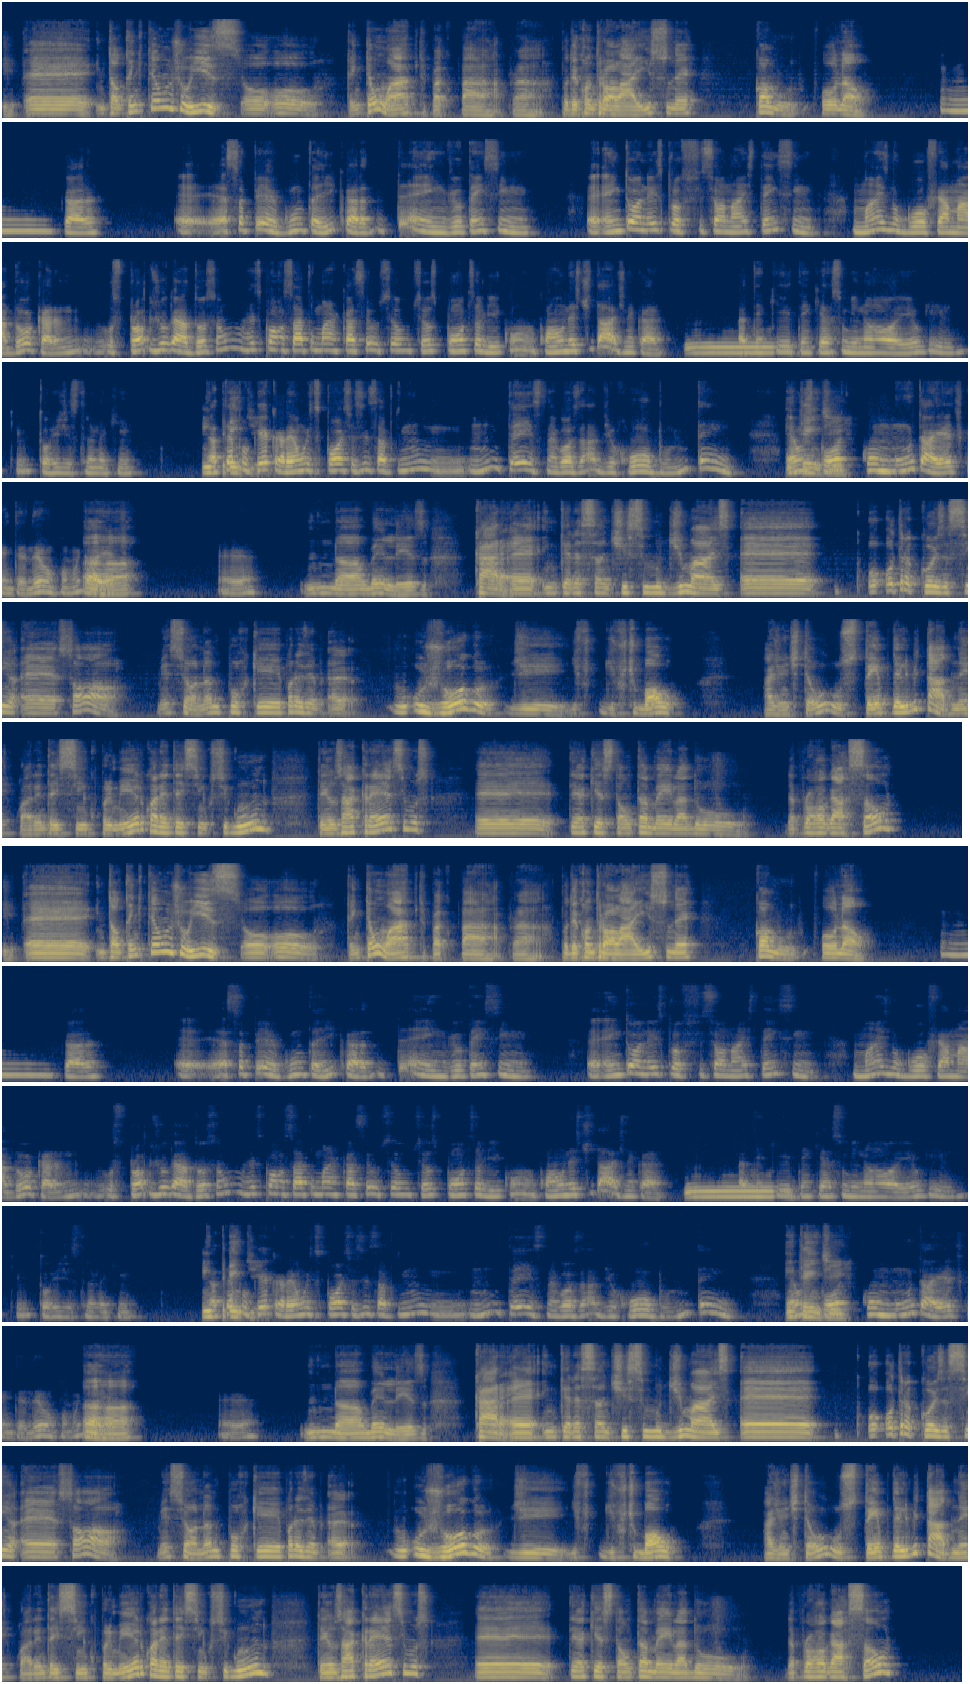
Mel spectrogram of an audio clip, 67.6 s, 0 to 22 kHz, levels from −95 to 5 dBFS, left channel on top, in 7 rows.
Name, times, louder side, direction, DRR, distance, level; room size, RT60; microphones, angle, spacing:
voice 1, 0.0-3.2 3.5-6.9 7.5-8.7 26.1-27.3 31.0-31.4 36.8-37.4 39.4-39.9 41.7-43.1 43.4-46.8 47.3-49.5 49.9-51.8 52.2-55.0 55.9-62.2 62.7-65.4 65.8-66.8, right 2 dB, 15° right, 0.4 m, -25 dB
voice 2, 9.4-10.6 11.4-15.0 15.5-17.8 18.2-25.9 26.7-30.3 31.0-36.3 36.8-39.8 40.8-41.2, left 5 dB, 85° left, 0.5 m, -30 dB
7.9 x 5.8 x 2.4 m
head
